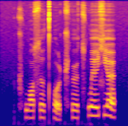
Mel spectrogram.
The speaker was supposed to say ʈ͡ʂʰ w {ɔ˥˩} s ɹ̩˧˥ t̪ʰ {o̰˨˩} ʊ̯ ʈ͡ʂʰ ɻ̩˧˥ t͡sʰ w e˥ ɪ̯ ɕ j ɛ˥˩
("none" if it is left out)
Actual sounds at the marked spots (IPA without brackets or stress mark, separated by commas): ɔ˧˥, o̰˨˩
